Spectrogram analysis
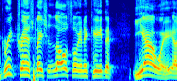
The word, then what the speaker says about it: Yahweh: and sisters in greek translations also indicate that yahweh a w y a w h a y h w h i'm sorry should be pronounced yahweh yahweh now also let me show you something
